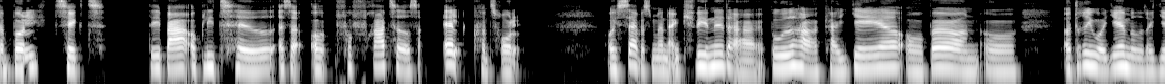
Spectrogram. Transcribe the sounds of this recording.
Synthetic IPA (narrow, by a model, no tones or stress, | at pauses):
ʋɒ̽lt͡sʰeɡ̥d̥ | d̥e̝æɐb̥ɑ̈ːʔɒ̽b̥liːt͡sʰɛːð̩ˠʔælsəʔɒ̽fɔ̽fʁɑt͡sʰɛ̰ːð̞̩ˠsɑ̈ɪʔæl̰kʰɒ̽nt͡sʰʁɒ̽l̰ | ʔɒ̽isæɐ̰ʋe̝smænæɐe̝nkʰʋe̝nəd̥ɑ̈b̥ɔ̽ːð̞ˠəɦɑ̈kʰɑ̈ieːɐʔɒ̽b̥ɶɐ̰nɒ̽ | ʔɒ̽d̥ʁiʊ̰ɐjem̰ð̩ˠd̥ɑ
